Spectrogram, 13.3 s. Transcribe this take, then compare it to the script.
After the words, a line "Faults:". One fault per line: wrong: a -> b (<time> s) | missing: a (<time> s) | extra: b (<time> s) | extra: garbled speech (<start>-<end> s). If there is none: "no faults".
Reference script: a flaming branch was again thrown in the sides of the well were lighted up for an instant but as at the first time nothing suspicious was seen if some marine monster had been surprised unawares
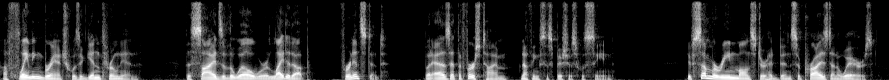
a flaming branch was again thrown in the sides of the well were lighted up for an instant but as at the first time nothing suspicious was seen if some marine monster had been surprised unawares
Faults:
no faults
